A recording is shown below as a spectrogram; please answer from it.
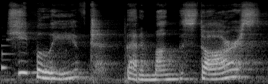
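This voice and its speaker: A woman playing a calm, knowledgeable young guide in a video game, earnest and gentle, explaining things in a measured way. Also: high voice, slight background noise. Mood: measured, informative. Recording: roomy echo, faint music behind.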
